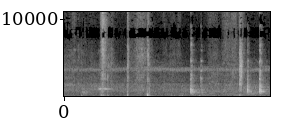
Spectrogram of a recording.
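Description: Scattered clinks and knocks of metal being handled around an engine hanging from a shop engine hoist, with the sharpest knock about halfway through, over a low steady background.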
